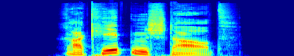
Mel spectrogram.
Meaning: rocket launch
- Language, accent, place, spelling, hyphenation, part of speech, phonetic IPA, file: German, Germany, Berlin, Raketenstart, Ra‧ke‧ten‧start, noun, [ʁaˈkeːtn̩ˌʃtaʁt], De-Raketenstart.ogg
